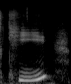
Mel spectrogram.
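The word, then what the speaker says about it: quay: you know what's funny this is the word that I would confuse with the word key do you know the word key this Q UA oh my God help me spell it a y something like that like which is by the water this is something you have by the water q u a y this is key but you are talking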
